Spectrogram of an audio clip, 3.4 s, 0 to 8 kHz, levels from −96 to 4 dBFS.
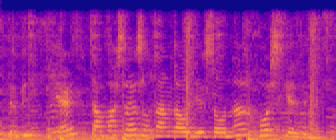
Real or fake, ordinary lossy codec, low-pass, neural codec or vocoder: fake; none; 7.2 kHz; vocoder, 22.05 kHz, 80 mel bands, Vocos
